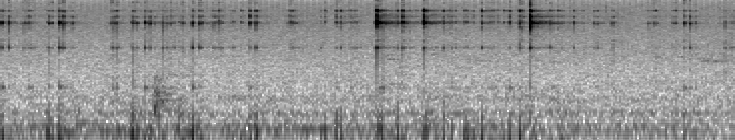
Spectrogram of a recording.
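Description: Fingernails tap and scratch a small, clear, empty glass jar, making quiet, scattered clicks and light scraping. Brief, bright glassy chinks ring at a high pitch over a soft low rumble.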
